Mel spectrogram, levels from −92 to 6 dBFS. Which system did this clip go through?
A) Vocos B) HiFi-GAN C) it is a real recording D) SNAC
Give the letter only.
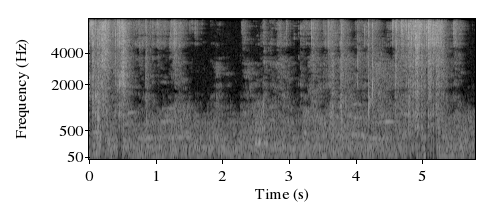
C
